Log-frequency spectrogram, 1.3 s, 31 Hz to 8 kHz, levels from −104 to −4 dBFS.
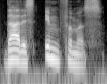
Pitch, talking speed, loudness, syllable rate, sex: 140 Hz, 135 wpm, -18 LUFS, 4.5 syllables/s, male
